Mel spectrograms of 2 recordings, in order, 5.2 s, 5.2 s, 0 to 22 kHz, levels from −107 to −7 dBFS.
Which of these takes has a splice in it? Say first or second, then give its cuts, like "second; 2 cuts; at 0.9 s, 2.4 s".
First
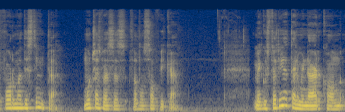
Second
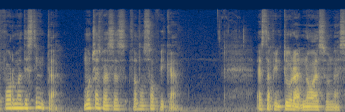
first; 1 cut; at 3.7 s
